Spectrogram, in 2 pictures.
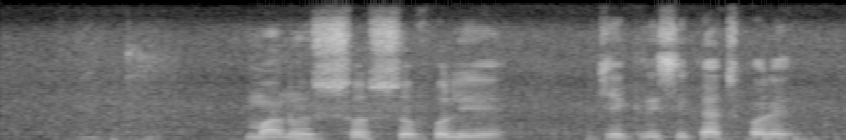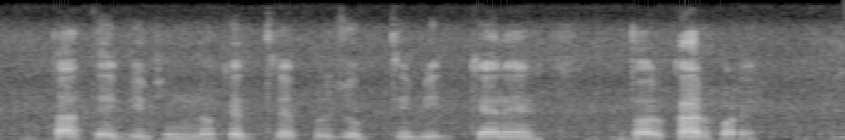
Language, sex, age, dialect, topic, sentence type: Bengali, male, 31-35, Northern/Varendri, agriculture, statement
